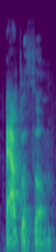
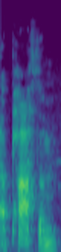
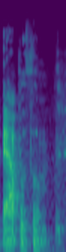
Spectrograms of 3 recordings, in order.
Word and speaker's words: apothem: It's pronounced apothem. You might be inclined to call it an apothem, but we'll be calling it an apothem.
